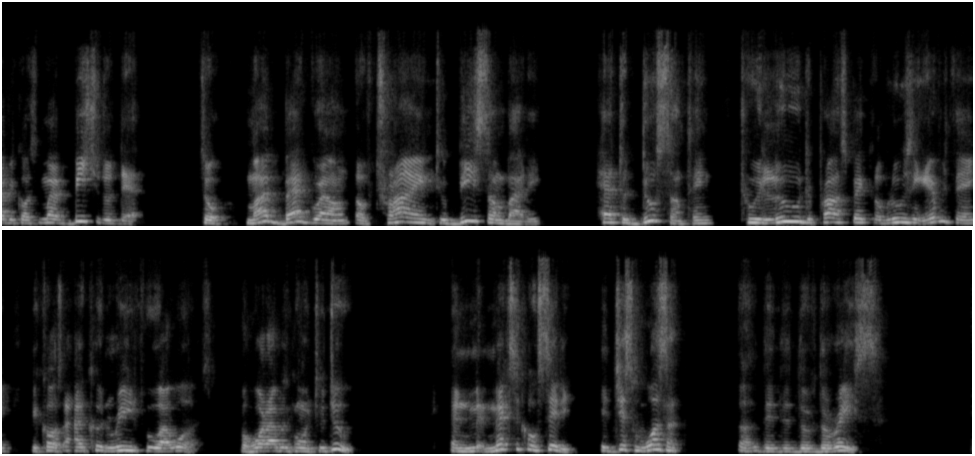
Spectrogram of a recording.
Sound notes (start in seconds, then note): none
